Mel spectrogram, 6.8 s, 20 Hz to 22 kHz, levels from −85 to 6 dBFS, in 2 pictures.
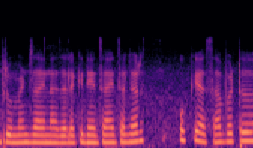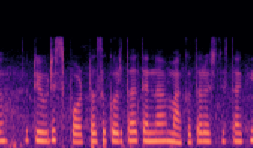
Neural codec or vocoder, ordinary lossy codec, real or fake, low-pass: none; none; real; none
